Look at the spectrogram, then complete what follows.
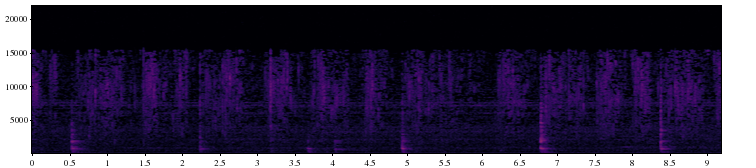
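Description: A spatula stirring chopped okra in masala in a stainless steel kadai: six soft, irregular taps and scrapes against the pan, the loudest about seven seconds in, over a low steady hum.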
